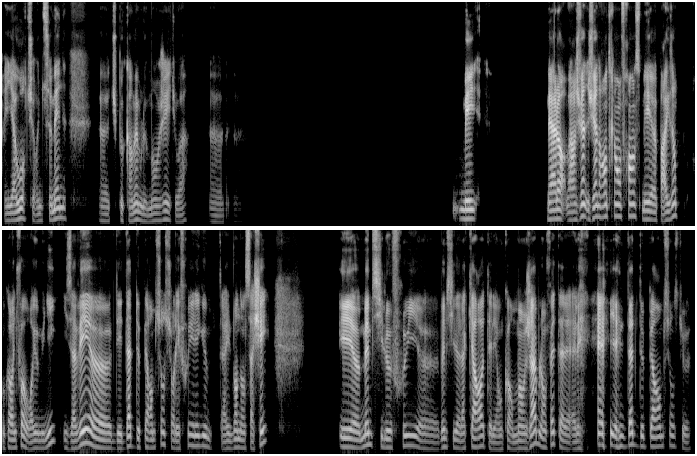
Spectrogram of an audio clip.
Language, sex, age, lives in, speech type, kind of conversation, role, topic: French, male, 40-44, France, conversation, podcast, guest, Comment fais-tu tes courses pour manger mieux et jeter moins ?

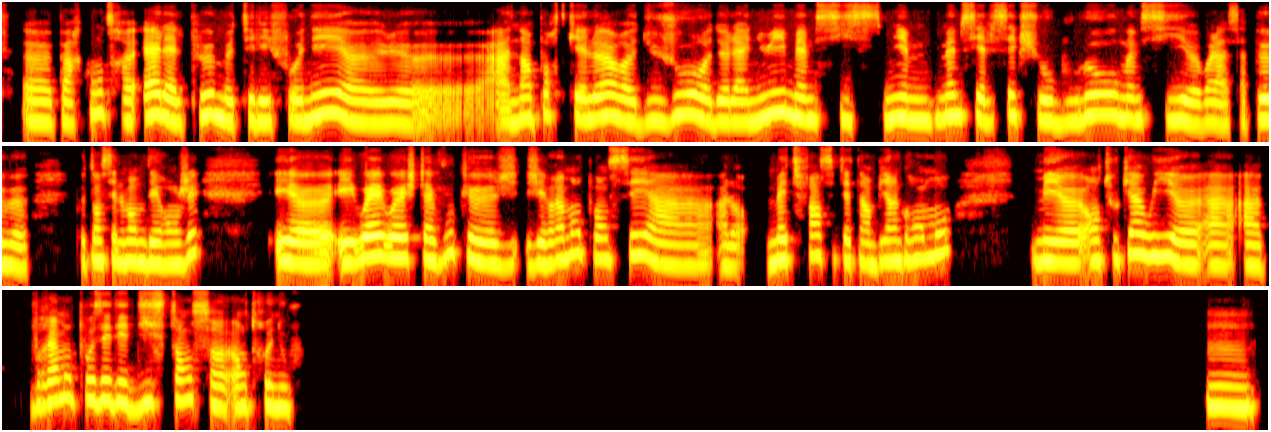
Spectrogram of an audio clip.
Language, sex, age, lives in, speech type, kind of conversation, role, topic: French, female, 45-49, France, conversation, advice, user, Comment décider de mettre fin à une amitié toxique ?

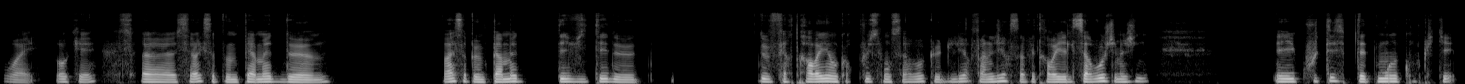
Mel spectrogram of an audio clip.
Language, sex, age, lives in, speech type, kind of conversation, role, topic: French, male, 18-19, France, conversation, advice, user, Pourquoi ai-je du mal à me détendre avant de me coucher, avec des pensées qui tournent en boucle ?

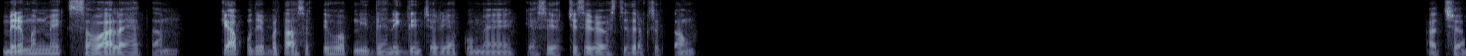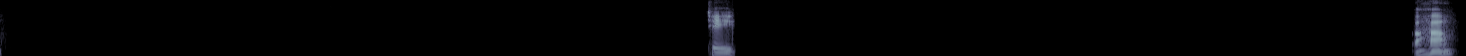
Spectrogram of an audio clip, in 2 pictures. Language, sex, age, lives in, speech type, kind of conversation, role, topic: Hindi, male, 30-34, India, read, expert-assistant, asker, दैनिक दिनचर्या को व्यवस्थित कैसे करें?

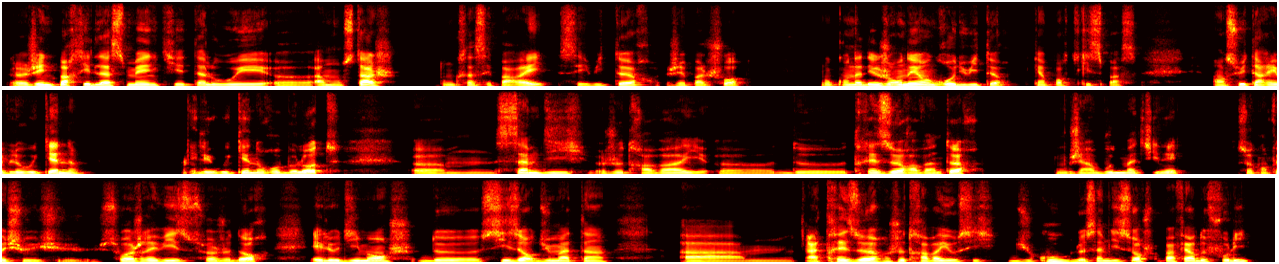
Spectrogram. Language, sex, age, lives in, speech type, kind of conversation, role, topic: French, male, 25-29, France, conversation, advice, user, Comment trouver du temps pour mes passions malgré un emploi du temps chargé ?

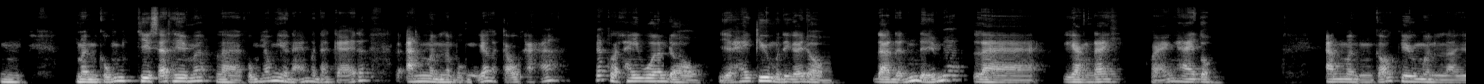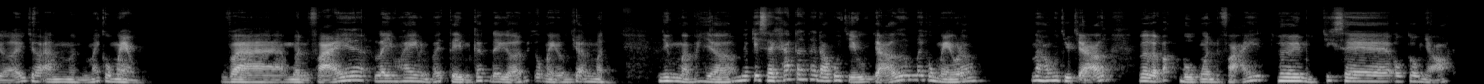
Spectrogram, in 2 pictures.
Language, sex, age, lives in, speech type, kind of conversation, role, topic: Vietnamese, male, 25-29, Vietnam, conversation, advice, user, Bạn đang cảm thấy căng thẳng như thế nào sau cuộc cãi vã với người thân?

